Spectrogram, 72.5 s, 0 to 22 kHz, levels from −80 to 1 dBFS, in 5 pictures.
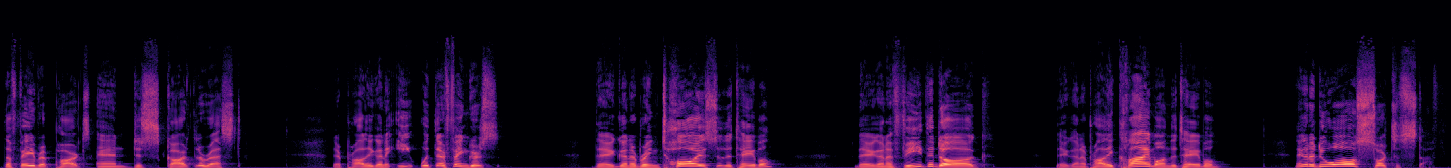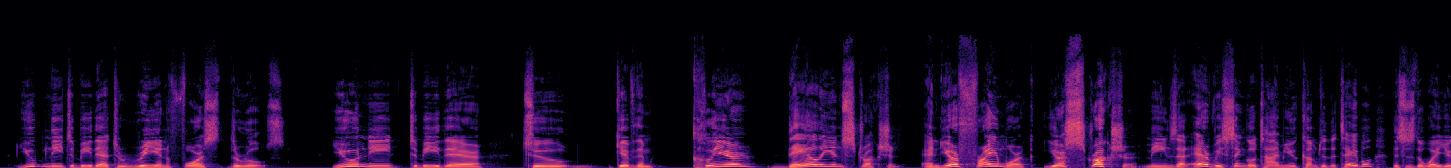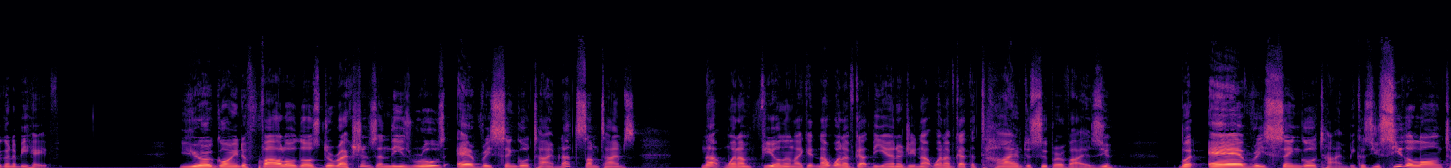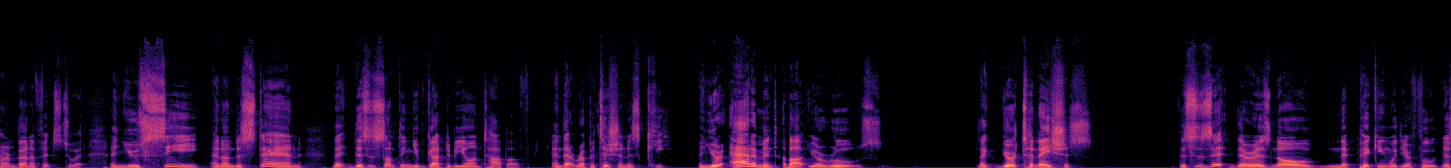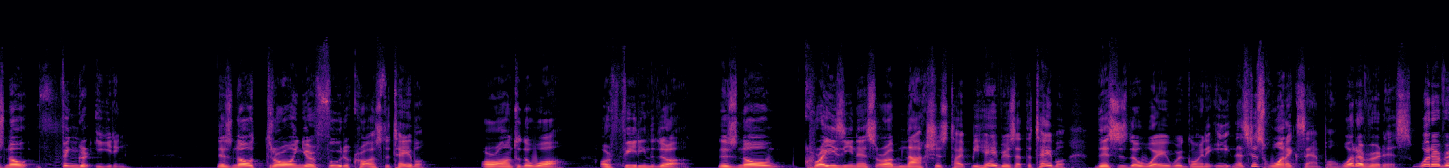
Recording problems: abrupt cut into speech; at the end

